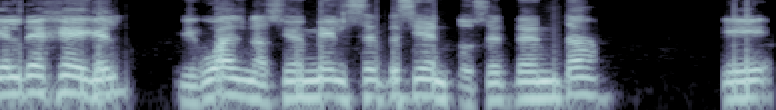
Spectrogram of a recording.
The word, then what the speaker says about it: Hegel: filosofía que fue hegel hegel que se escribe con h en gel con g hegel y qué cosa interesante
